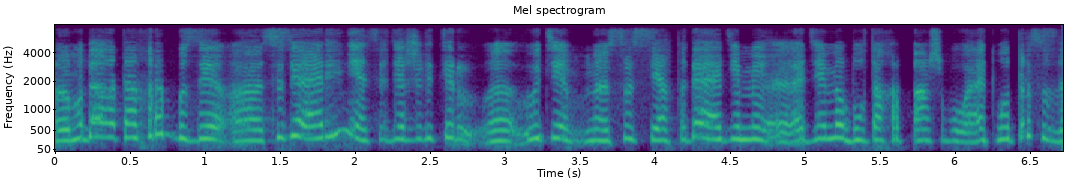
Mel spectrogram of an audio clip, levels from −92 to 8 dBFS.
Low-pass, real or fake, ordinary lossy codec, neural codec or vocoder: 7.2 kHz; fake; none; codec, 44.1 kHz, 2.6 kbps, DAC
